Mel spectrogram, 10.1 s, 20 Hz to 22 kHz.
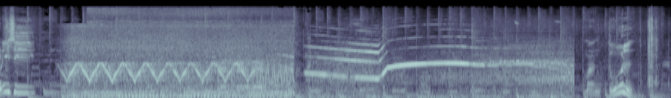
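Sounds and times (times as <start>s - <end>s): police siren wailing: 0.9s - 8.6s
police siren yelping: 0.9s - 8.6s.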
